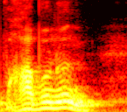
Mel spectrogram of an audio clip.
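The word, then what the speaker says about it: וָו: B 우리가 우리 비 근데이 바브는 우리한테는 없는 발음이에요예요 B 그래서 우리가 발음 원래 힘들잖아요 데입니다 그니까 이게 읍은 위 입술과 아래 입술이 닿지만는 안 다요 그냥 이렇게 비 그래서 바 바브 그 발음이에요 아 그래서 여섯 번째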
